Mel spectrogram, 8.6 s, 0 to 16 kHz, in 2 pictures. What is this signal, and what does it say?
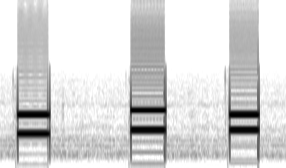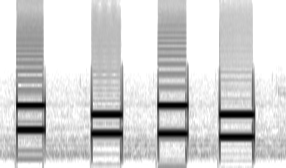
DTMF, heard as telephone touch tones, tones of about 500 ms. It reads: 4 8 79461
